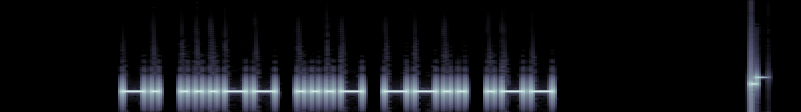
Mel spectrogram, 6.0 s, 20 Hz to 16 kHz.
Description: Morse code, heard as a keyed tone, about 22 wpm, 700 Hz. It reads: N3VZW
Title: USA Call Signs - 5 Characters - 4x Character Spacing - 22wpm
